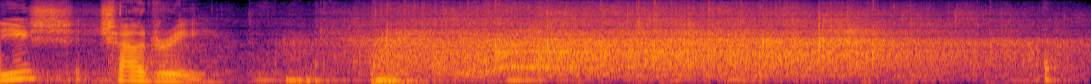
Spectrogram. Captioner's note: audience applauding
